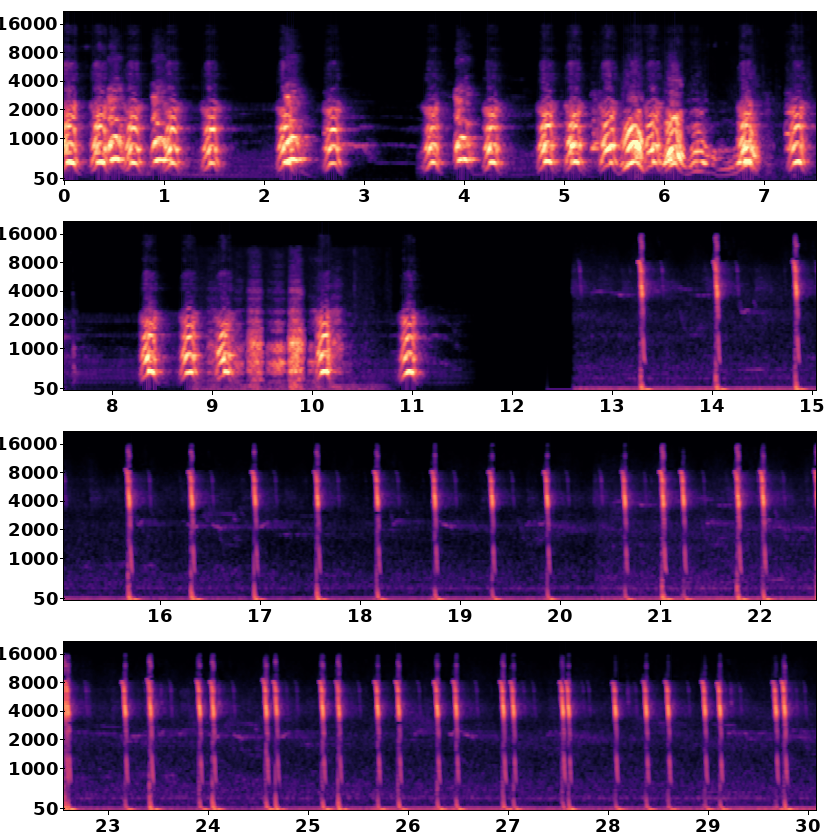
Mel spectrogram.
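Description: A dog barks in short, rapid bursts for about the first eleven seconds. After a brief pause, palm squirrels take over with a long, even run of sharp, high chirps, about two to three a second.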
